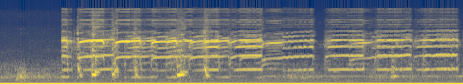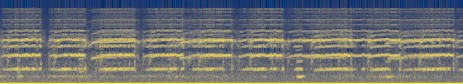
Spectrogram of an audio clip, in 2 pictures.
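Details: Peregrine falcon at De Mortel, Netherlands: a long series of harsh, strongly harmonic notes given in rapid succession, steady and insistent for about ten seconds, with a faint low background hum.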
